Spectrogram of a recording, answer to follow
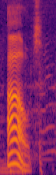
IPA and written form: aʊt (out)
